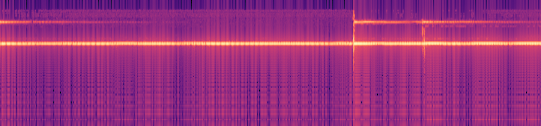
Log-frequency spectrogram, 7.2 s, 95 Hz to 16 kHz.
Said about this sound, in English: Or, for example, I have in my hand a set of Tibetan bells, which I've had for 20 years. Listen, okay? Here they are.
